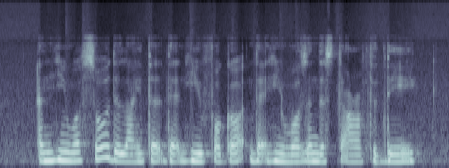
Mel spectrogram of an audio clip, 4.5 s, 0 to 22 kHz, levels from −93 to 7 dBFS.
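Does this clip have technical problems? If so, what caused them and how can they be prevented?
Yes. Gain pumping runs through the whole speech clip: the gain swings by roughly 15 dB, the room noise sits about 38 dB below the speech, and the speech itself sounds squashed. The likely cause is input gain set far too high, with a fast limiter or compressor clamping down on each loud sound and releasing in the gaps. To prevent it, lower the input gain and use a gentler compressor with a slower release.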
